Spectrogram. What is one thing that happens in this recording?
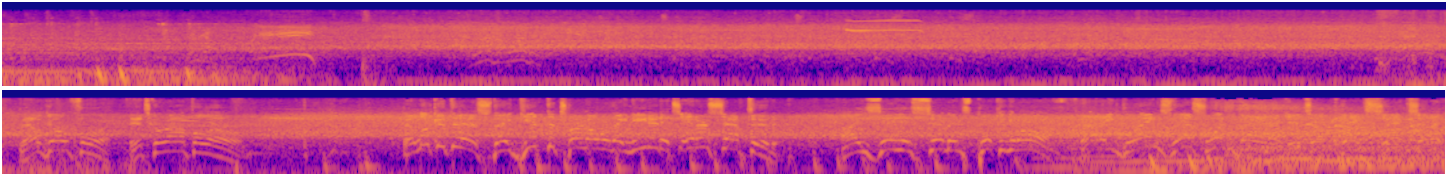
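A large stadium crowd roars steadily, growing louder toward the end.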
